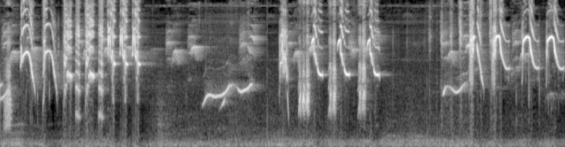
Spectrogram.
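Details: Nias hill myna singing, used to coax silent mynas into song: sharp clicks and loud squawks, a low warbled whistle, then repeated downslurred whistles, each dropping steeply, spaced under a second apart.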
